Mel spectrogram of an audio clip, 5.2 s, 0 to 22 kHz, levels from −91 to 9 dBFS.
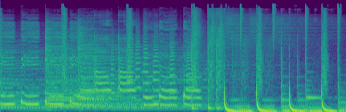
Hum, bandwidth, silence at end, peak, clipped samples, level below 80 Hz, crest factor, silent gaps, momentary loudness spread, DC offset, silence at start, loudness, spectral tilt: none; 19 kHz; 0 s; -2 dBFS; under 0.1%; -16 dBFS; 12 dB; none; 3 LU; under 0.1%; 0 s; -15 LUFS; -5.5 dB/octave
